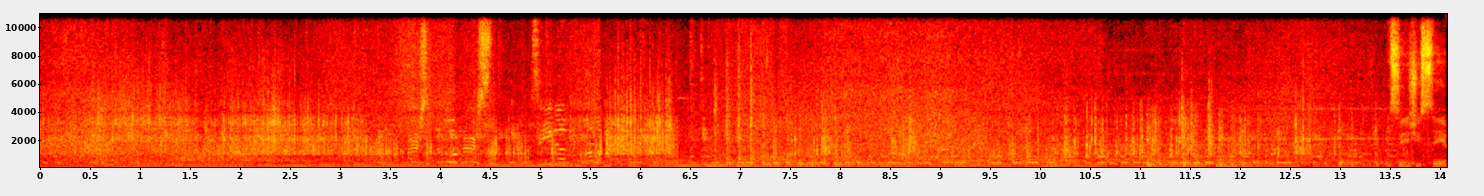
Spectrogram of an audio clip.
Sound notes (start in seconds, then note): 0.1 tense music continues; 4.0 people chattering; 7.0 tense music continues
